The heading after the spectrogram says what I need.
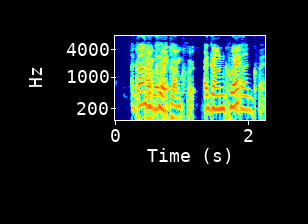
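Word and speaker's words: Ogunquit: How do I pronounce it again? Ogen quit. A gun quit.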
